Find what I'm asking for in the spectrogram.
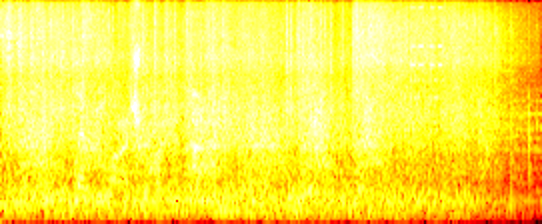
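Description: Continuous heavy booms and rumbling blasts from artillery launches and explosions in the strategy game Generals Zero Hour, loud and dense throughout, with game unit voices mixed in.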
